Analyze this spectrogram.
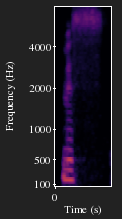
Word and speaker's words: misoprostol: I don't know how to pronounce it. It's misoprostol.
